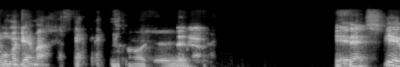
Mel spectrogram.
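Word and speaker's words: Woomargama: eating out Mars but when you first see this it says W double o m a r g a r m a and you go um it's nowhere close the sound what it is it's a woman gamma oh yeah yeah that's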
